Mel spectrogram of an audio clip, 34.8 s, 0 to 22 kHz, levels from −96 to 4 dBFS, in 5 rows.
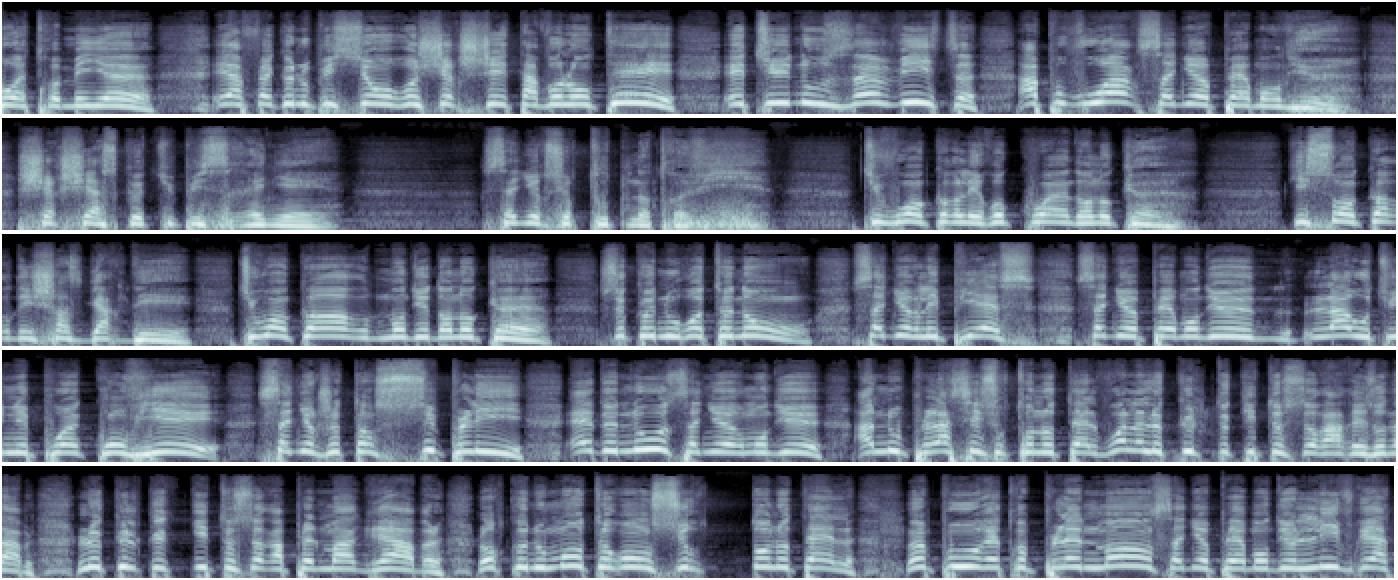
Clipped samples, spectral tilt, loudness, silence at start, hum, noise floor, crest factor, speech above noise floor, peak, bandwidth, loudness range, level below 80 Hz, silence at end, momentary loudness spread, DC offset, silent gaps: under 0.1%; -5 dB/octave; -16 LUFS; 0 s; none; -50 dBFS; 16 dB; 35 dB; 0 dBFS; 16 kHz; 3 LU; -38 dBFS; 0 s; 7 LU; under 0.1%; none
